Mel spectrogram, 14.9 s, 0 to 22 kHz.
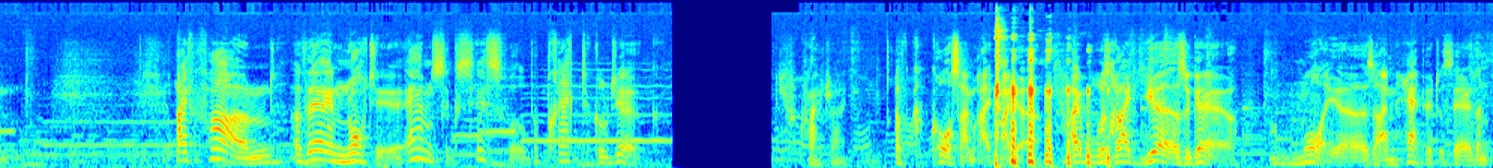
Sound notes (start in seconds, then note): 9.9 laughing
